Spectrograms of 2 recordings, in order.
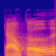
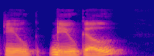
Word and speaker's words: trạo cử: Trạo cử có nghĩa là cái chữ này còn gọi đọc là triệu điệu cử. À, nhưng mà thường hay đọc trạo cử hơn.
